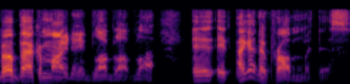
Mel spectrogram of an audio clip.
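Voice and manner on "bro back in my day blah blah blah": put-on cranky, complaining grumpy old man voice. Admitting he sounds like a grumpy old man, imitating a grumpy old man. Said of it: "I sound like the grumpy old man who's like".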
